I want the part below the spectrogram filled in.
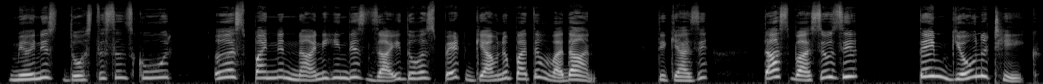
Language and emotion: Kashmiri, sad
